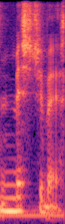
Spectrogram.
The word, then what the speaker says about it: mischievous: feel like an idiot it's mischievous spelled e v o u m-i-s-c-h-i-e-v-o-u-s there's no i o u s yeah but i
